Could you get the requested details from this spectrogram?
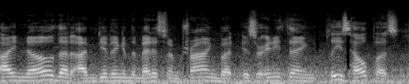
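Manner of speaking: normal talking voice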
